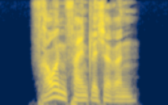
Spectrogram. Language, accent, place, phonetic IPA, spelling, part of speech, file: German, Germany, Berlin, [ˈfʁaʊ̯ənˌfaɪ̯ntlɪçəʁən], frauenfeindlicheren, adjective, De-frauenfeindlicheren.ogg
- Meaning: inflection of frauenfeindlich: 1. strong genitive masculine/neuter singular comparative degree 2. weak/mixed genitive/dative all-gender singular comparative degree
